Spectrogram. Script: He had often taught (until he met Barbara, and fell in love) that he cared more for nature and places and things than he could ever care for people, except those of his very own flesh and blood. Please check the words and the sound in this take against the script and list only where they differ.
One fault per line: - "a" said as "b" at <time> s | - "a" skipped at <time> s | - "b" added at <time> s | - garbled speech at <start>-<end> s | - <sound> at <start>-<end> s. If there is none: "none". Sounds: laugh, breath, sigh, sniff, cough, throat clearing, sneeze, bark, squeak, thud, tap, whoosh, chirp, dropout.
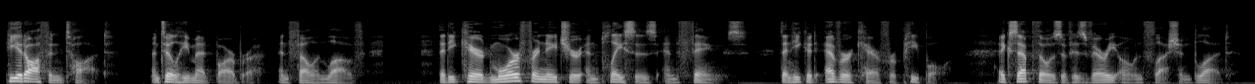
none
